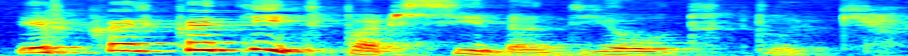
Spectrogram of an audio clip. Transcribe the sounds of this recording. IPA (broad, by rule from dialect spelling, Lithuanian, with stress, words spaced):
ɪr kɐ kɐˈtʲiːtʲ pɐrʲˈsʲiːʋʲɛt ˈjoːʊt ˈtuɔkʲeː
